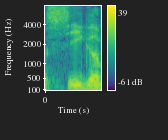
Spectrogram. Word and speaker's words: Sega: It's pronounced Sega in Australia, as it was pronounced with all of their promotional merchandise.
